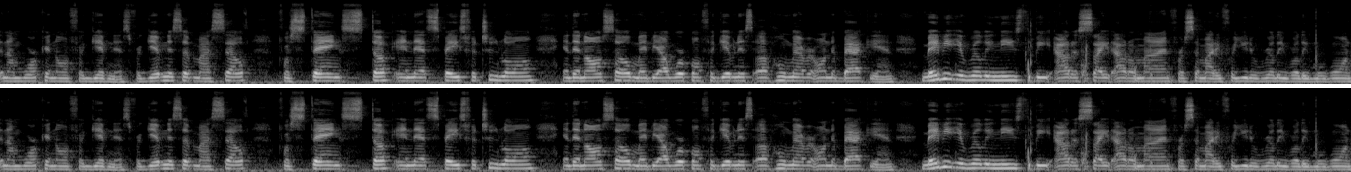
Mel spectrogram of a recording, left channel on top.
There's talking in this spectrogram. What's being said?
I'm working on forgiveness. Forgiveness of myself for staying stuck in that space for too long. And then also maybe I work on forgiveness of whomever on the back end. Maybe it really needs to be out of sight, out of mind for somebody, for you to really, really move on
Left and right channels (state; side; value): identical; both; correlation 1.00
